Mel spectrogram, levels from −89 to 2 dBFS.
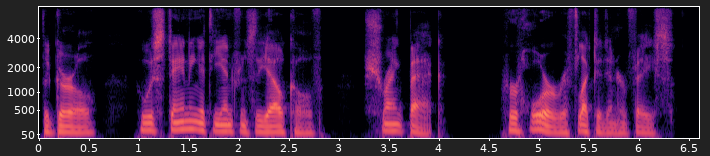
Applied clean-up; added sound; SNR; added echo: none; none; none; none.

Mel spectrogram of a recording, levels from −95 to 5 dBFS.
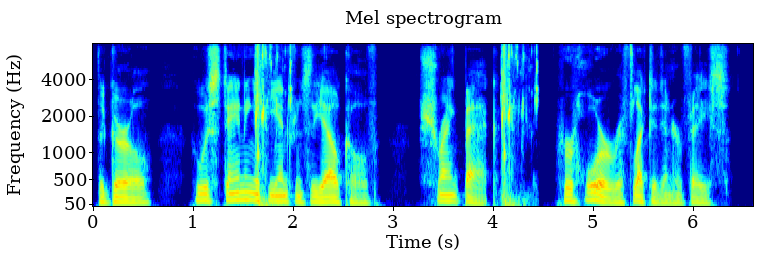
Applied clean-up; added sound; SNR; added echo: none; Splash, splatter; 9 dB; none.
